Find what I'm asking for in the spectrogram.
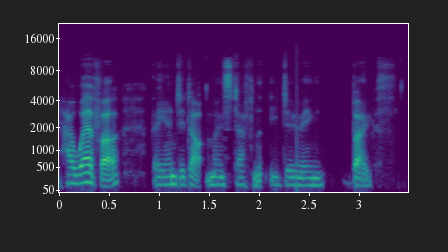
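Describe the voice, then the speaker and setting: A woman curator presenting a history talk with slides, speaking in measured, emphatic phrases and posing rhetorical questions. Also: sits low, steady tone, no room sound. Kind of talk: public lecture, presenting to an audience with slides.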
